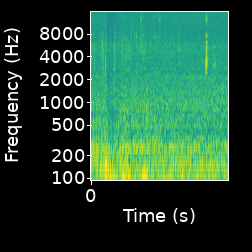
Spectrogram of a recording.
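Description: Steady low rumble of road and engine noise inside the cabin of a moving Mercedes-Benz car.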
